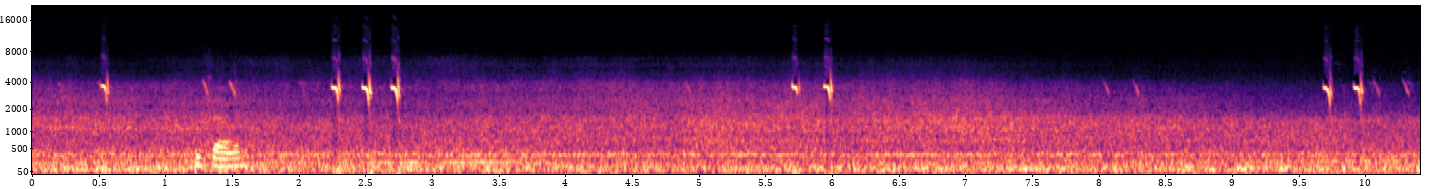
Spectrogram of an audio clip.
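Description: A recorded bird, logged as bird 27, calls in short, high-pitched chirps, some single and some in quick clusters of two or three, over a steady, loud background rush of noise.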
